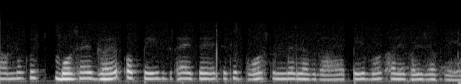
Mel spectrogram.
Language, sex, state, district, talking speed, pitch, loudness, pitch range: Hindi, female, Uttar Pradesh, Budaun, 325 wpm, 255 Hz, -18 LUFS, 245-265 Hz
